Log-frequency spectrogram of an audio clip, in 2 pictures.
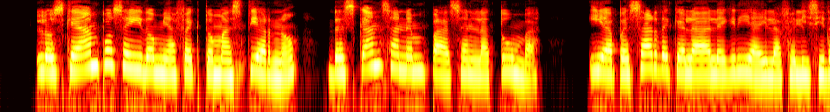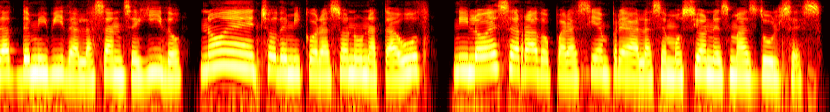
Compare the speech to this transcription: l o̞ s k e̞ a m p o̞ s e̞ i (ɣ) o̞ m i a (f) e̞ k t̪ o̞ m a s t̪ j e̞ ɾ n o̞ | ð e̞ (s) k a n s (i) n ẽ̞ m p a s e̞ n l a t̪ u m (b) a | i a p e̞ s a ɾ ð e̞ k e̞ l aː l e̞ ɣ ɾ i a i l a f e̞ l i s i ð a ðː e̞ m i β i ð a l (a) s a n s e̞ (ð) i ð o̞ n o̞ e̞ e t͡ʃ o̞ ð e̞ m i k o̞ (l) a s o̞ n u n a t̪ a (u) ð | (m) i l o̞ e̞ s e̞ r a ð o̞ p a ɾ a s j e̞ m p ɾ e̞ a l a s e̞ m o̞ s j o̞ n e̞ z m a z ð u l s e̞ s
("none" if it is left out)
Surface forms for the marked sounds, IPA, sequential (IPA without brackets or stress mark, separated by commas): ð, f, s, a, b, a, ɣ, ɾ, u, n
